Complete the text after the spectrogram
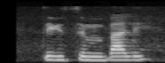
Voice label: "tigs zem-bala", Moore; to stock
